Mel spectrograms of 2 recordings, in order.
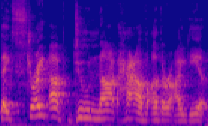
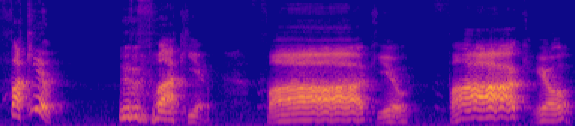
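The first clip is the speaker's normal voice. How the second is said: each fuck you louder, last ones yelled; a shouted fuck you growing ever louder; escalating shout; 6 semitones higher, 16 dB louder, much slower than usual. Real, not acted. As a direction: build to a full-throated yell. Escalating insult at landlords.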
